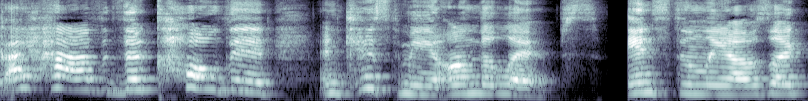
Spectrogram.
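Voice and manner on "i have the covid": put-on higher, slow, proud toddler; little kid voice. Small daughter telling mom she has covid, childlike. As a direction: announce it sweetly like a small child.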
